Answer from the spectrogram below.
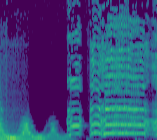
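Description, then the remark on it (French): A rooster crows loudly in the morning, a long strained cock-a-doodle-doo that holds its pitch, coming right after a brief burst of lower, swooping tones. No one speaks. “Ah, tu entends ce chant des coqs.”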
